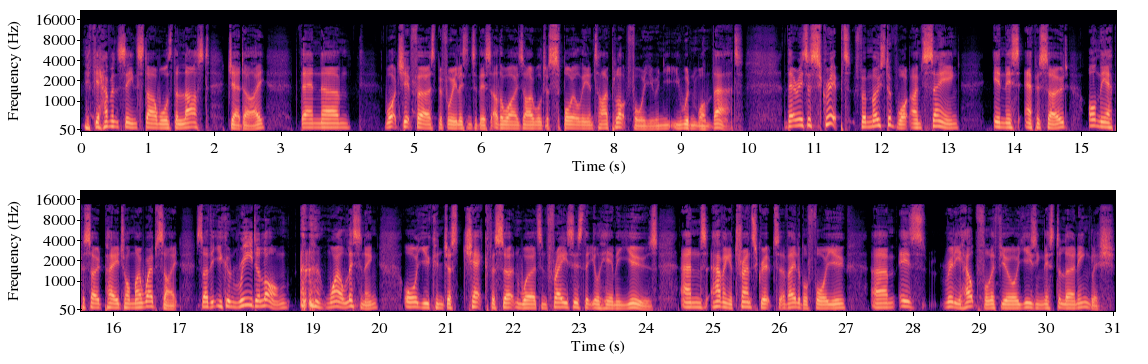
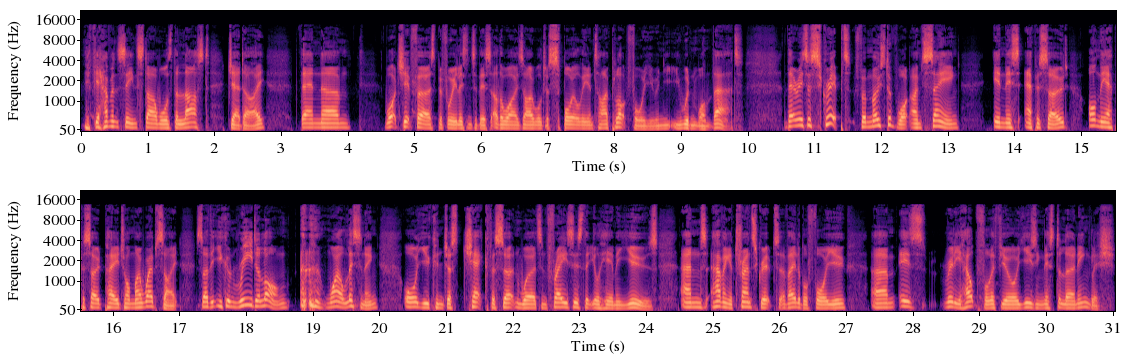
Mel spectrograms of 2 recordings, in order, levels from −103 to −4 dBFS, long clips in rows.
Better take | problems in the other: neither | none

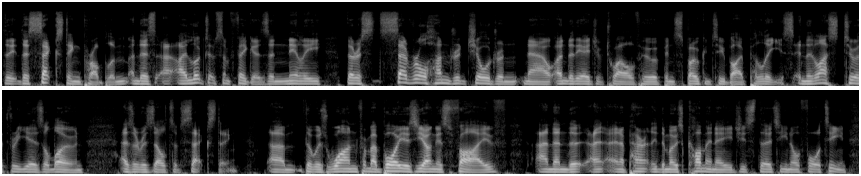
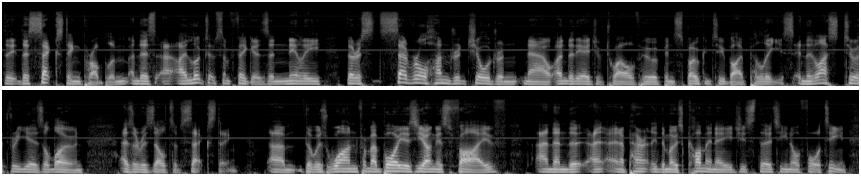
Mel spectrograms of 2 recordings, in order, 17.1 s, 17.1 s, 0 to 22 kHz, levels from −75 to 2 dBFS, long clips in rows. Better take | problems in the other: first | high-pitched whine; faint; throughout; 2 kHz, 30 dB below the speech

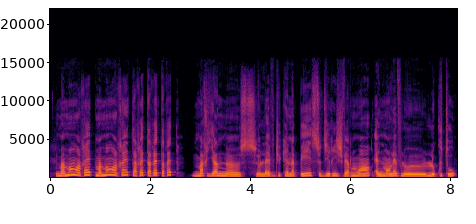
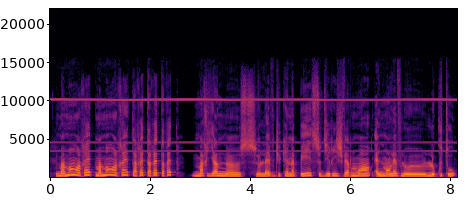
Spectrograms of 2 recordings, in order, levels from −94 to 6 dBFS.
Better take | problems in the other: first | high-pitched whine; noticeable; throughout; 10 kHz, 20 dB below the speech

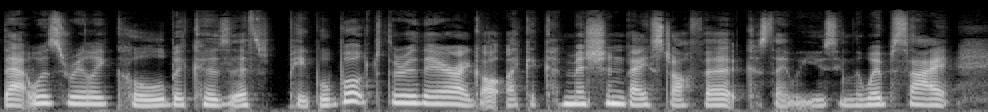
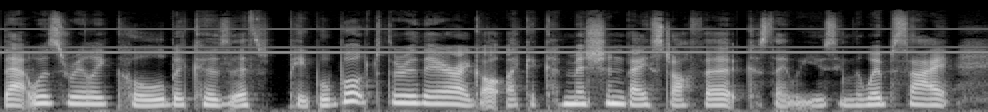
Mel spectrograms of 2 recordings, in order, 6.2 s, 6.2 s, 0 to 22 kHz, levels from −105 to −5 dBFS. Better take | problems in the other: first | high-pitched whine; noticeable; throughout; 4 kHz, 15 dB below the speech

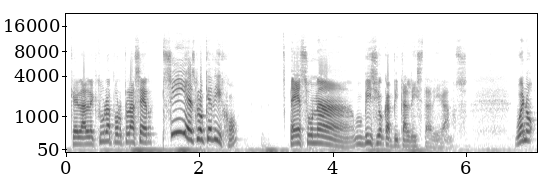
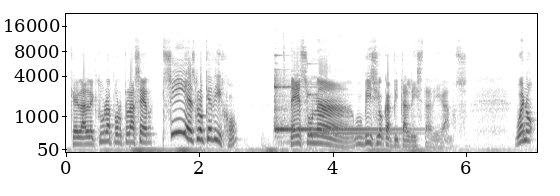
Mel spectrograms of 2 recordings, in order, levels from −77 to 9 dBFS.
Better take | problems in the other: first | doorbell; noticeable; from 3 to 5 s; peak level with the speech

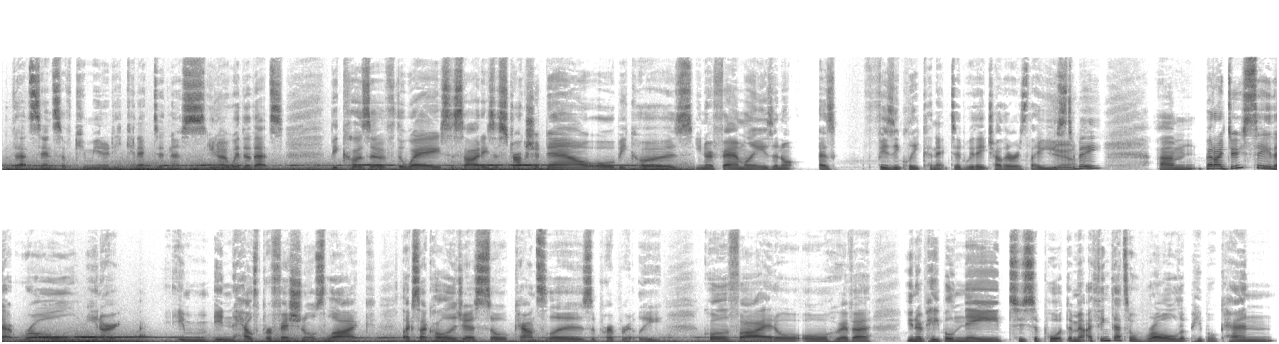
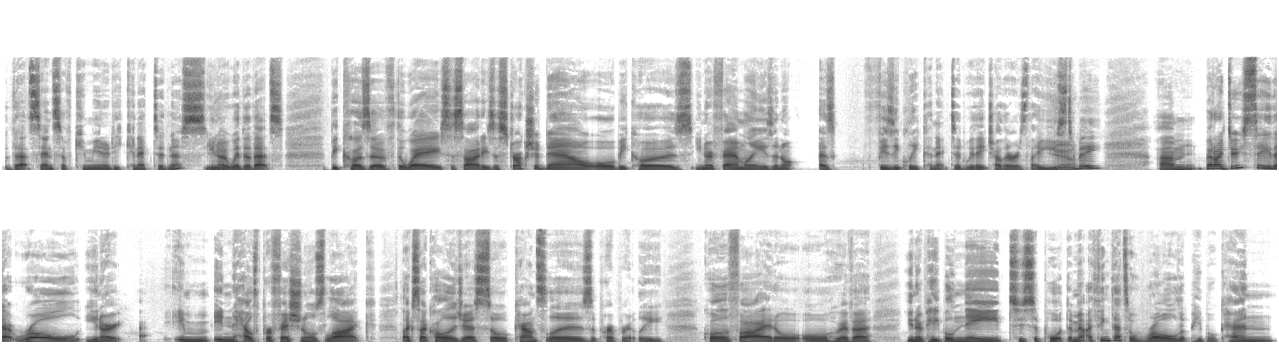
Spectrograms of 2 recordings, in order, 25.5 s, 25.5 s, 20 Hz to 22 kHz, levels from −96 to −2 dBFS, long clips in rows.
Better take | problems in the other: second | wind noise on the microphone; heavy; until 7 s and from 13 to 20 s; as loud as the speech

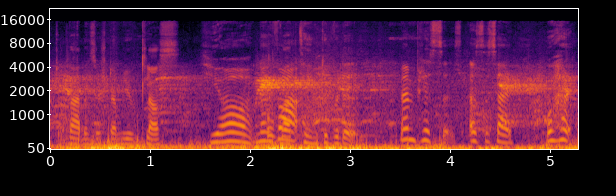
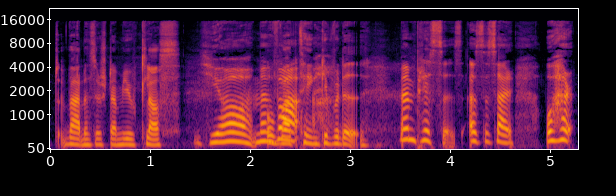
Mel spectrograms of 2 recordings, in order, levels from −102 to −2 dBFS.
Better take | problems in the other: second | wind noise on the microphone; heavy; 1 dB above the speech

